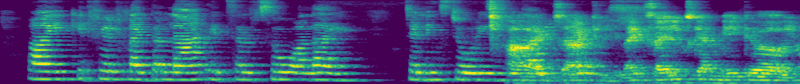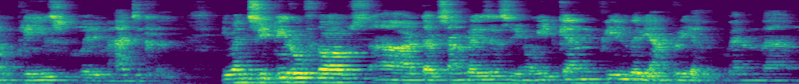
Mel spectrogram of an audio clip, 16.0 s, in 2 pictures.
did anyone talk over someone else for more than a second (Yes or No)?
Yes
